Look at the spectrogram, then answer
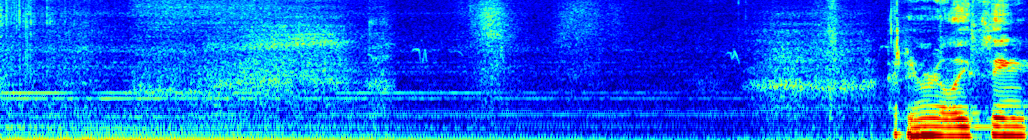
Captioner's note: Anne exhales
